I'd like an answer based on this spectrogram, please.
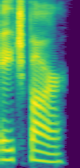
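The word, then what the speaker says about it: ħ: measured in units of the reduced Planck constant H pronounced h-bar for quarks a measurement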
